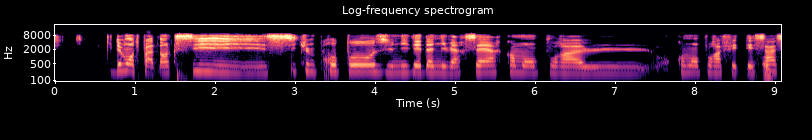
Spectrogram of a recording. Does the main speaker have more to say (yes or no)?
no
